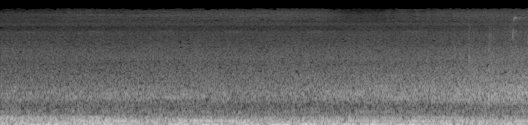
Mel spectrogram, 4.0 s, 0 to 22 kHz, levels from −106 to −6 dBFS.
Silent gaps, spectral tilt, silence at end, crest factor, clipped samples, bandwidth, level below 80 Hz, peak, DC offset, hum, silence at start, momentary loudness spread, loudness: none; -6 dB/octave; 0 s; 12 dB; under 0.1%; 16 kHz; -40 dBFS; -22 dBFS; under 0.1%; none; 0 s; 2 LU; -39 LUFS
